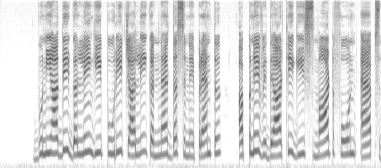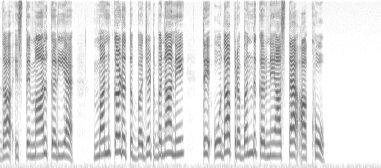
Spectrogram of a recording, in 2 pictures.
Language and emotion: Dogri, neutral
